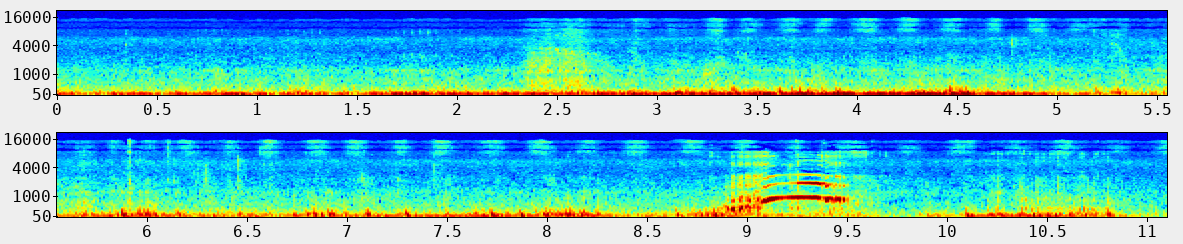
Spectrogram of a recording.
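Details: Luna, a small female Bengal cat, purrs low and steadily, then gives a short, bright rising-and-falling meow as her owner speaks sweetly to her.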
